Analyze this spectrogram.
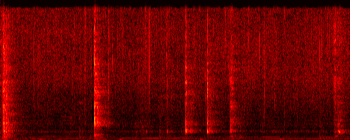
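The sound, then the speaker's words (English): Mayonnaise being stirred into a hot pan turned down to low heat, a few scraping, clicking strokes of the utensil over a faint continuous sizzle, with no talk. “Mayonnaise is going to go in. We're going to say about a cup of mayonnaise. We're going to get this mixed around in here.”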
